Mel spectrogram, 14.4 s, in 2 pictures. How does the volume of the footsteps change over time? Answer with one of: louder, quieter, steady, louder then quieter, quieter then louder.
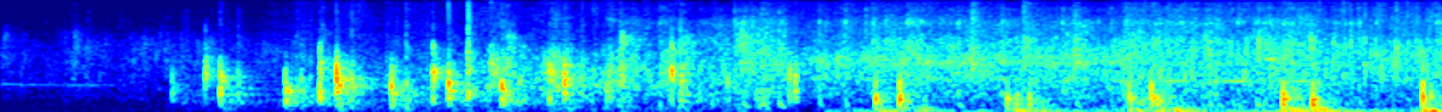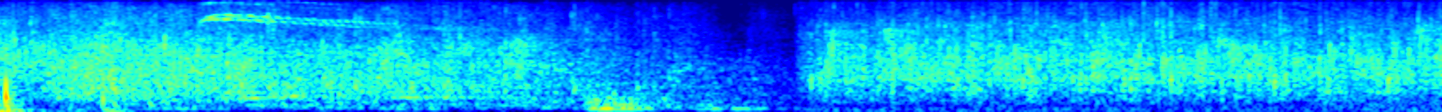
quieter then louder.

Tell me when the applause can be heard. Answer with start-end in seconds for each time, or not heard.
0.0-14.3.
